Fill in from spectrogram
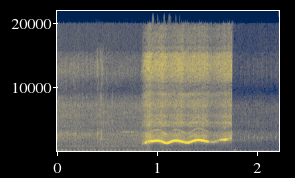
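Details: In a highland H'Mong village, a crested bird gives a single clear whistled phrase, wobbling smoothly up and down for under a second, over a steady low rumble.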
